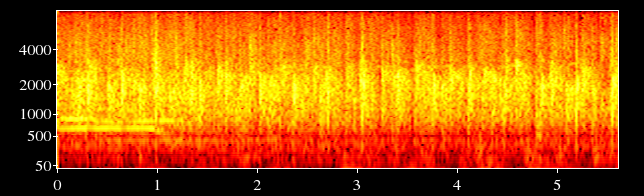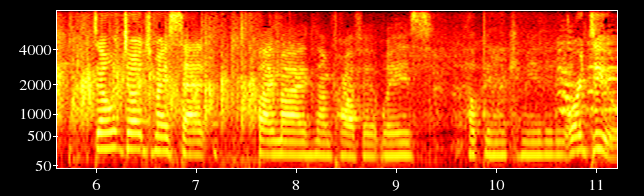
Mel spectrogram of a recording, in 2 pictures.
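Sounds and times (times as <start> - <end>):
audience applause: 0.0 - 8.0
speech: 6.0 - 11.2.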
